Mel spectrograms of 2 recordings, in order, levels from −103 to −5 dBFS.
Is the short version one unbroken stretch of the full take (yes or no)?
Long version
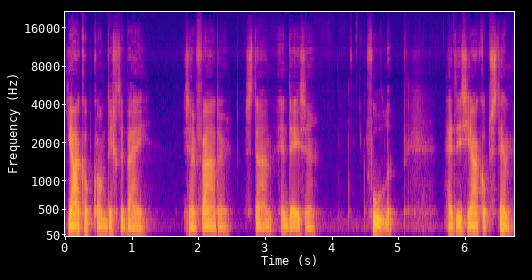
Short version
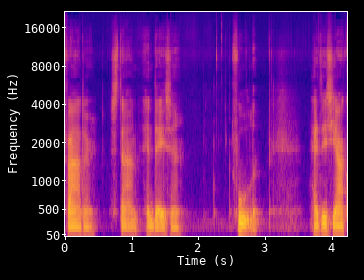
yes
